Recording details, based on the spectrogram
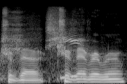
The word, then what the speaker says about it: Trevorrow: Trevorrow.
